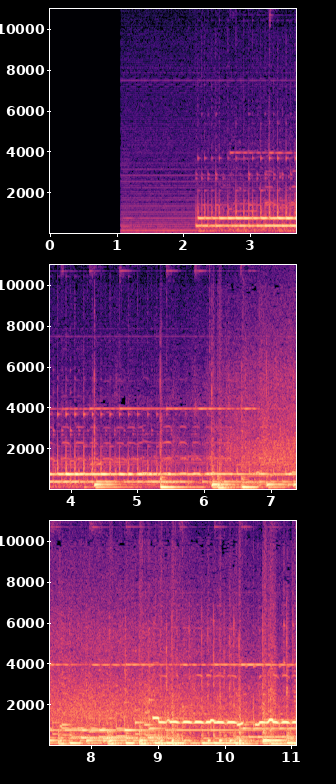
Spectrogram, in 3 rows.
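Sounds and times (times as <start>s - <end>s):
faint electrical hum: 1.1s - 5.9s.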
